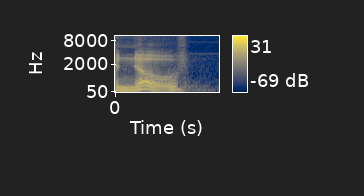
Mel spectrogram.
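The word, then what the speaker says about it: Nov (נֹב): Notice it says, then David came to Nov, that's how you say it, by the way, in Hebrew, to Ahimelech the priest.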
